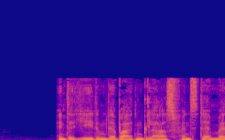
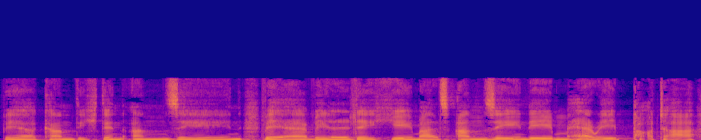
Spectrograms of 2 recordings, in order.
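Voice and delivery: taunting; 7 semitones higher than usual. A narrator's reading. Riddle-Hermine verhöhnt Ron.

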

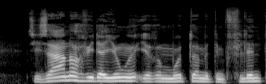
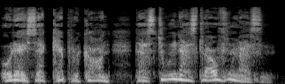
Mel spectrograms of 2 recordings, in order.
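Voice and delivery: high, urgent angry threat; furious villain pressing his demand; yelled threat; 8 semitones higher, faster than usual. A narrator's reading. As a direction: threaten him in a raised, heated voice. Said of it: "brüllte Basta".

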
